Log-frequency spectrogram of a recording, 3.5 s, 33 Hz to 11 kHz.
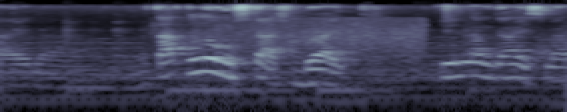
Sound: self-aggrandizing applause #4

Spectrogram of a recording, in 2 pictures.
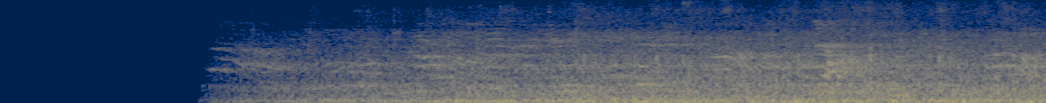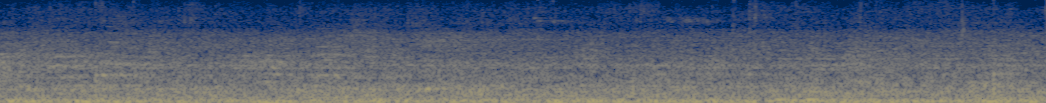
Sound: sound of shopping center and train

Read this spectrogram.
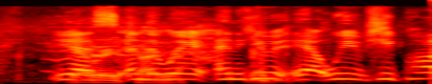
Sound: laughs

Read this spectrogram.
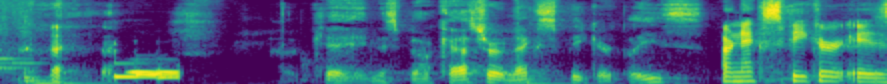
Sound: laugh

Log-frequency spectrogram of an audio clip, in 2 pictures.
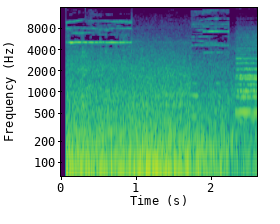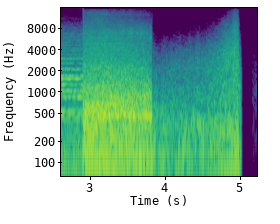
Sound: street Sounds

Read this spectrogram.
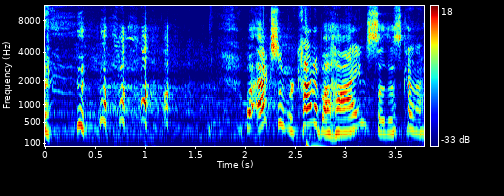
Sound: laughs

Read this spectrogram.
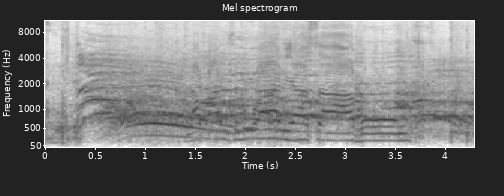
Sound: applause

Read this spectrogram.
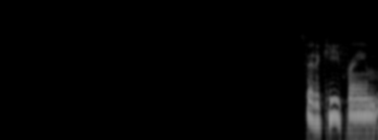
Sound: silence

